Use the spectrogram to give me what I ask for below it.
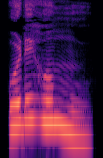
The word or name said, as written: ಒಡೆಹೊಮ್ಮು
